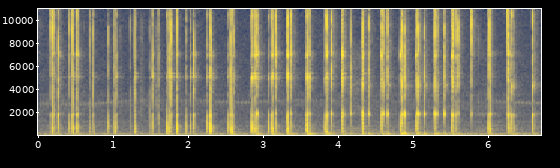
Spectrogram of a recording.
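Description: Long matte black nails scratch along the cut pattern of a tall, empty cut-crystal highball glass resting on a towel. About 34 short, bright, scratchy bursts come in a quick, uneven rhythm, each dying away almost instantly, with a faint glassy shimmer and little low end.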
